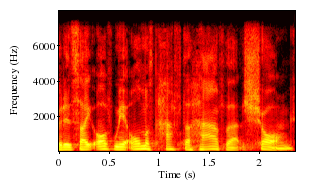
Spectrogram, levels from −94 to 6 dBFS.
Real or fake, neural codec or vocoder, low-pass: fake; codec, 16 kHz, 2 kbps, FunCodec, trained on LibriTTS, 25 frames a second; 7.2 kHz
